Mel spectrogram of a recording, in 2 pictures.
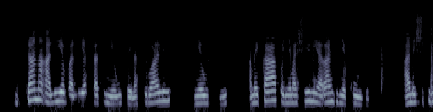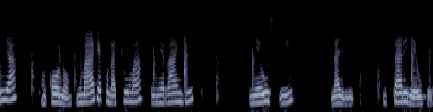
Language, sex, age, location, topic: Swahili, female, 25-35, Mombasa, education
